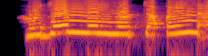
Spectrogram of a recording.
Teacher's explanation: again ha from the bottom of your throat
